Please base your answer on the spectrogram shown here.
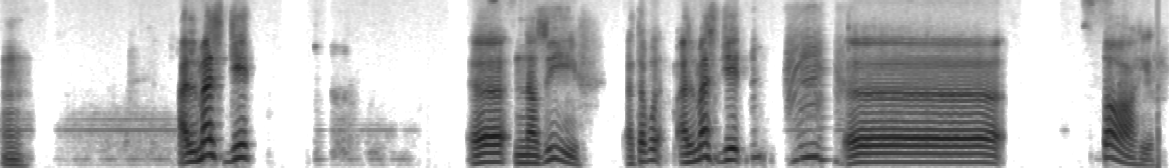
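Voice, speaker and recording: A man's voice: medium pitch, animated, normal speed, no echo, dull audio. A man with a Malaysian accent teaching an Arabic grammar lesson as a religious teacher, patiently explaining with repeated examples.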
